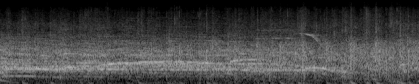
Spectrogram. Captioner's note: audience cheers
